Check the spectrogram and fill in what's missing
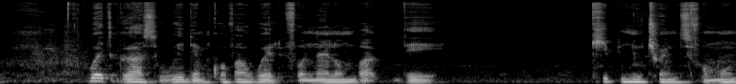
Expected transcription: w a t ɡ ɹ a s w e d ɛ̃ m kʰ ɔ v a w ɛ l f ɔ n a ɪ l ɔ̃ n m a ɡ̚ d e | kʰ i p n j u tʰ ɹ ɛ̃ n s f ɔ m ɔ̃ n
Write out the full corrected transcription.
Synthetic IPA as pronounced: w ɛ t ɡ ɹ a s w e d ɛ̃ m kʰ ɔ v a w ɛ l f ɔ n a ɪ l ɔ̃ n b a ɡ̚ d e | kʰ i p n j u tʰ ɹ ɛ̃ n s f ɔ m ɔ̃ n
